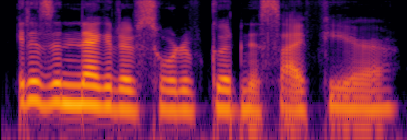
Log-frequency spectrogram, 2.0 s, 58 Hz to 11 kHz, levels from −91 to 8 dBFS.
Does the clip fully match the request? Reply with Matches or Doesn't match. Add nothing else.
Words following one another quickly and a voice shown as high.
Matches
